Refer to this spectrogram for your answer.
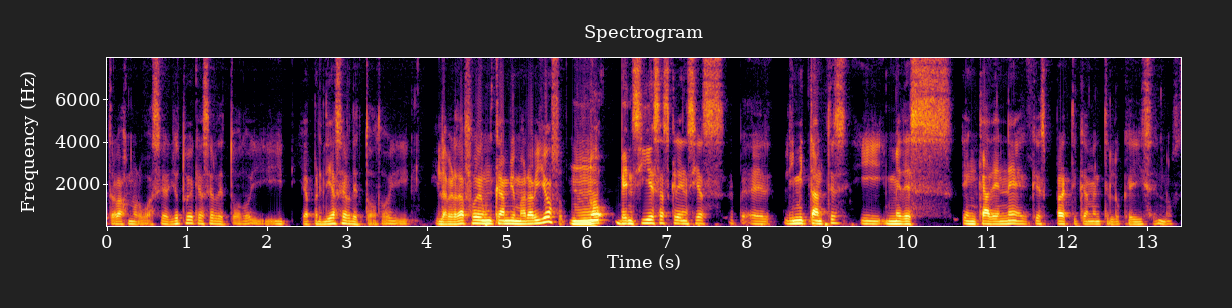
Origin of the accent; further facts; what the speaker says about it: Mexico; moved away; A mí, en mi caso, al revés, yo me fui de México y empecé a tener éxito.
